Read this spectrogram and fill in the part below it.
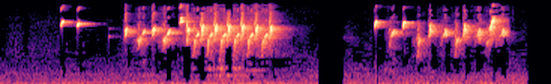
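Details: Two short high whistled notes, then a dense burst of rapid liquid twitters and trills from a European goldfinch, a brief pause, and a second tinkling phrase.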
